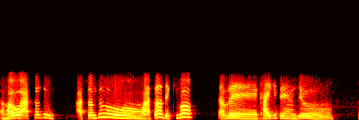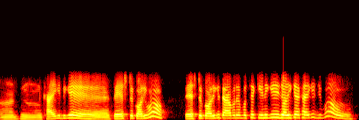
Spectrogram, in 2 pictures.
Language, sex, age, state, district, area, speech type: Odia, female, 45-60, Odisha, Angul, rural, conversation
